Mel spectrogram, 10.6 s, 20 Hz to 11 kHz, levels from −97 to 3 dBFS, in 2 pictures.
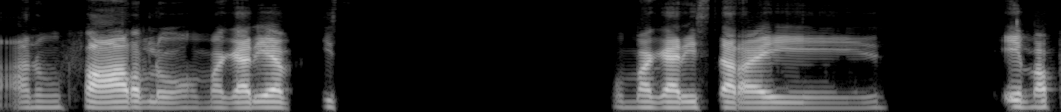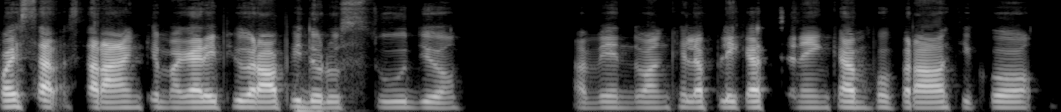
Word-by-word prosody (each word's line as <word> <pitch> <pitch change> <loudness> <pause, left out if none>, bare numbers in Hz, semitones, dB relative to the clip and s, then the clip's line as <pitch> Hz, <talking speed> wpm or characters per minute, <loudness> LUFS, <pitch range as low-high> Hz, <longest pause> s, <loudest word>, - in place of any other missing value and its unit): a - - -12
non 170 0 -13
farlo, 165 -1 +3
magari 160 +1 +2
a 165 - +6 0.2
ti 185 - -15 1.4
O - - -18
magari 170 -1 +3
starai 155 -2 -1 0.6
eh, 190 - -1
ma 170 - 0
poi 185 +1 +2
sa - - +3
sarà 175 -2 +3
anche 170 +2 -1
magari 165 0 +2
più 180 +1 -5
rapido 175 +1 +3
lo 165 - -6
studio, 165 -1 -10 0.5
avendo 165 0 -11
anche 165 +2 -8
l'applicazione 170 0 -2
in 165 - -10
campo 170 0 -1
pratico. 165 +1 -2
165 Hz, 145 wpm, -23 LUFS, 160-170 Hz, 1.4 s, a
